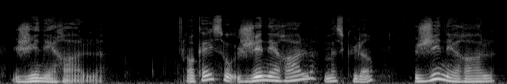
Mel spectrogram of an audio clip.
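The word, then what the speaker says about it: générale: But then phonetically it's quite interesting because you don't uh make any difference. You will get so general at the masculine form and it will be exactly the same thing at the feminine form. General.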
